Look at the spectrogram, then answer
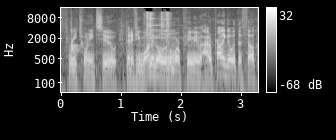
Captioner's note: cash register rings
